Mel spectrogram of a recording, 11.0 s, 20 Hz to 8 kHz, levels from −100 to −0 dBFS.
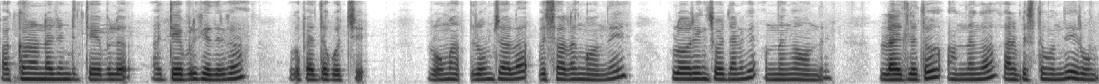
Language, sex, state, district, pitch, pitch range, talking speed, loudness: Telugu, female, Andhra Pradesh, Visakhapatnam, 195 Hz, 185-205 Hz, 130 wpm, -19 LUFS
